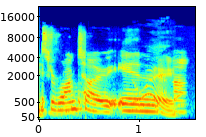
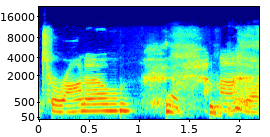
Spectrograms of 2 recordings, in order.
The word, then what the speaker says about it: Toronto: I'm actually playing one in Toronto or Toronto. No, you're not supposed to pronounce. You're not supposed to pronounce the last T. Isn't that right? I say Toronto.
